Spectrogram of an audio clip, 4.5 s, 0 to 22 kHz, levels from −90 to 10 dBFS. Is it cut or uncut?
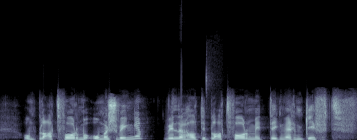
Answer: uncut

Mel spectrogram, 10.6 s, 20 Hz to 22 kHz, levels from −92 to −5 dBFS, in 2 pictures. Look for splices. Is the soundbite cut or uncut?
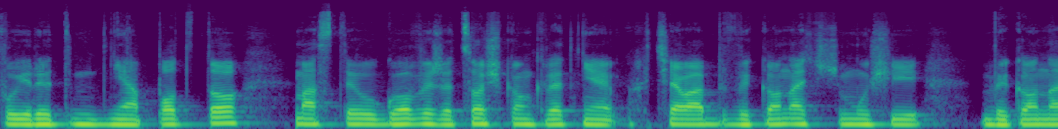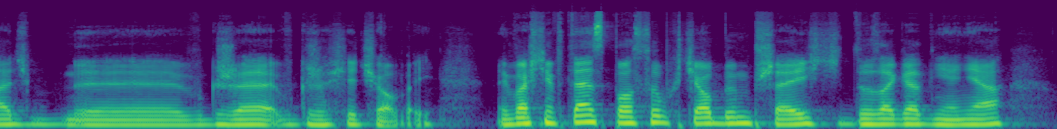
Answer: cut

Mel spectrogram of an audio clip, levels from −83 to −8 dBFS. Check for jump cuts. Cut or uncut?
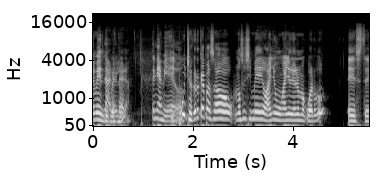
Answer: uncut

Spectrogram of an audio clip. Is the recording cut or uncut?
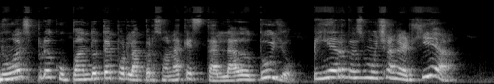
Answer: cut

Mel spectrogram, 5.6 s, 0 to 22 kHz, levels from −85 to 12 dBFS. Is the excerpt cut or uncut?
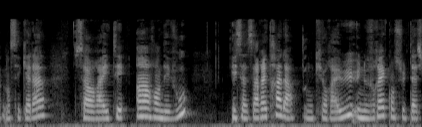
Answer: uncut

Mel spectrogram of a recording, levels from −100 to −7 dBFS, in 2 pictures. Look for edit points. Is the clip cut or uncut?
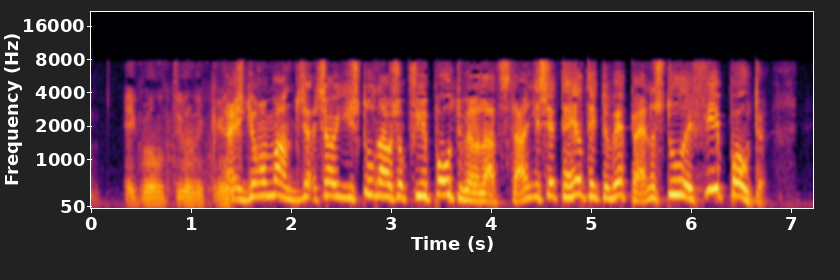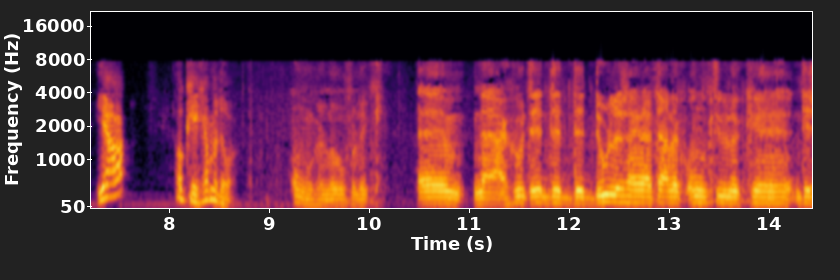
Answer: uncut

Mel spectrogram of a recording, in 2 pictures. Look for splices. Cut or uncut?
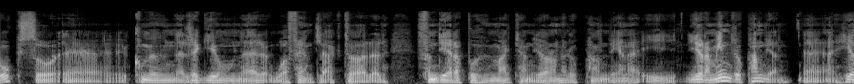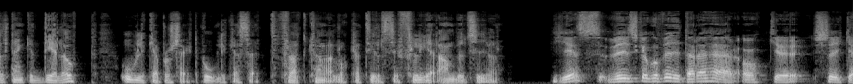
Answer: cut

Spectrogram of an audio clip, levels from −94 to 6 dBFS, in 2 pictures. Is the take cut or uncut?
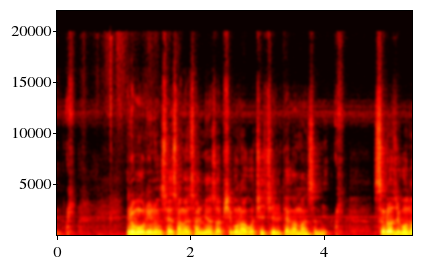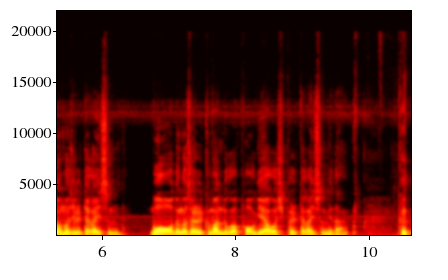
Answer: uncut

